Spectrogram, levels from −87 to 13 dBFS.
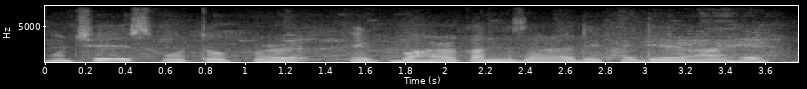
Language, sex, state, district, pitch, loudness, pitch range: Hindi, female, Arunachal Pradesh, Papum Pare, 220 Hz, -17 LUFS, 210-225 Hz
